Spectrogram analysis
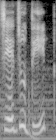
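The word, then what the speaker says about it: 제주도: দক্ষিণ পশ্চিমাঞ্চলে অবস্থিত স্থিত জেজুদ্বীপ বিশ্বের ভ্রমণ পিপাসু মানুষের কাছে যেন এক স্বর্গরাজ্য পুরো দুনিয়ার সাতটি আশ্চর্যের মধ্যে জেজু দ্বীপ জায়গা করে নিয়েছে 2011 সালে কোরিয়ানরা এই দ্বীপকে উচ্চারণ করে জেজুদো বলে আগ্নেগিরির অগ্নুৎপাতে এই দ্বীপটির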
